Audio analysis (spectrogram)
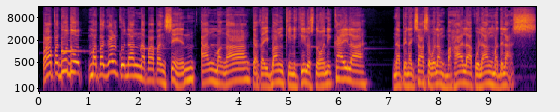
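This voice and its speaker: An actor playing a letter sender who narrates his suspicions in a Filipino radio drama, in measured storytelling. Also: a little high, close to an everyday voice. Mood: reflective. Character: letter sender recounting suspicions about household girlfriend.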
